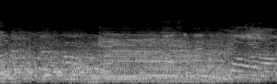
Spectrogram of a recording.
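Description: Sahiwal cattle low at a busy cattle market, a sustained moo close by over a dense, constant wash of crowd chatter and background noise.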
